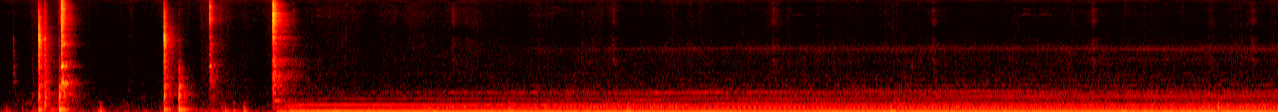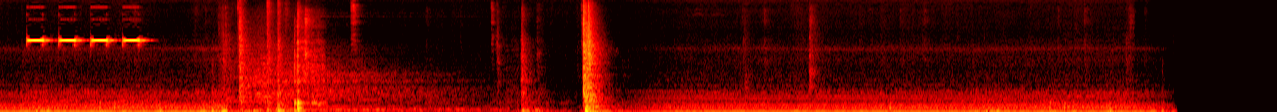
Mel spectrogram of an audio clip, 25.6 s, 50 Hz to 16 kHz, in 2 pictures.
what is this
KitchenEquipment WorkingOven Stereo 16bit
messing with the oven
16, bit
